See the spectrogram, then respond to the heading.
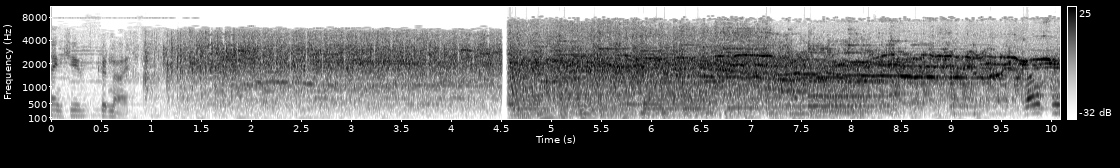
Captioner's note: cheers and applause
